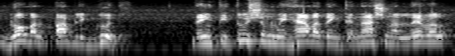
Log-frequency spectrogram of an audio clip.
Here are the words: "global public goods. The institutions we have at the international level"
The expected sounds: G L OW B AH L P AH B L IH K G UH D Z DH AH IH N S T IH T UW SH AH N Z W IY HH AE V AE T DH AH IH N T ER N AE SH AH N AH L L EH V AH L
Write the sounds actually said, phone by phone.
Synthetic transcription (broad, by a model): G L OW B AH L P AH B L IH K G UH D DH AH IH N S T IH T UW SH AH N W IY HH AE V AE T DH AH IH N T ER N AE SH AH N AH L L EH V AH L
